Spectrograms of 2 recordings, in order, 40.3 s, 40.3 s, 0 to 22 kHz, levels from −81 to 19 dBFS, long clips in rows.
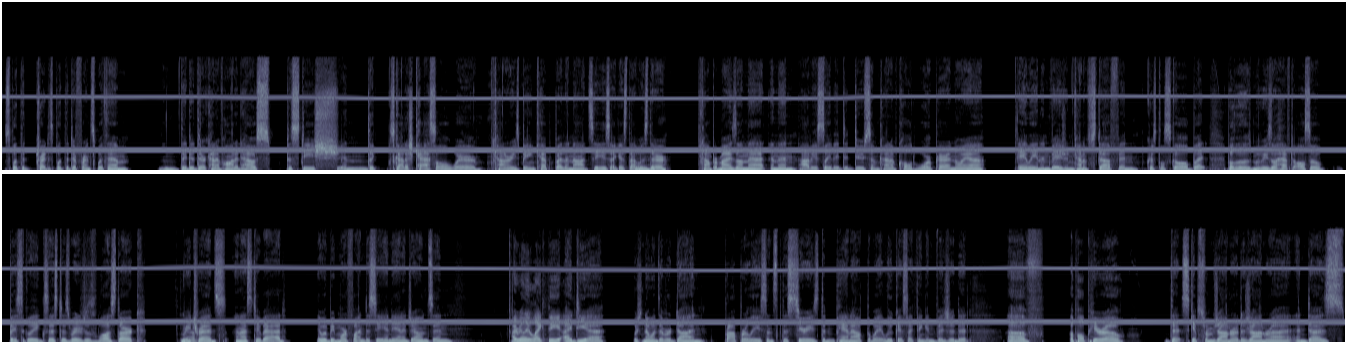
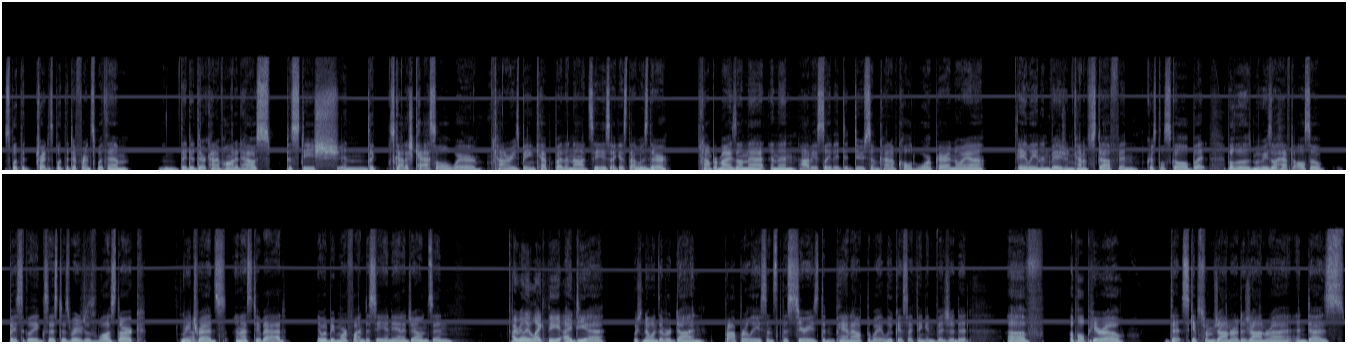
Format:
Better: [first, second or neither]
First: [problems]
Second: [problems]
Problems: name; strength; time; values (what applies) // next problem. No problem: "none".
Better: second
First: high-pitched whine; loud; throughout; 2.5 kHz, 9 dB below the speech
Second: high-pitched whine; faint; throughout; 2.5 kHz, 25 dB below the speech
